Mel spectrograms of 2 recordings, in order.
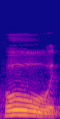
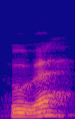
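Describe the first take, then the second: First: It is a single lengthened syllable hu. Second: It is two syllables with an added final h. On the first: This is the common way of pausing. "hu diye uzatırız" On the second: This is one reciter's variant reading. "Ama Yakup huve hiye diye okur"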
